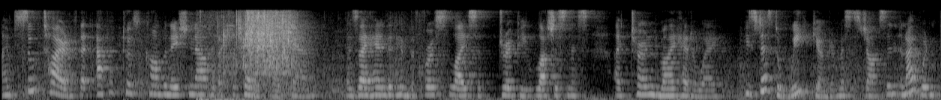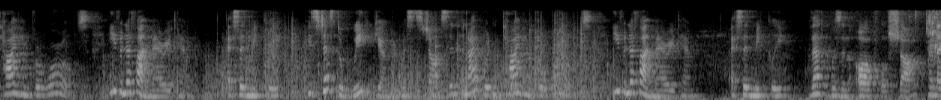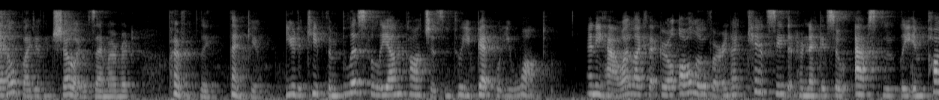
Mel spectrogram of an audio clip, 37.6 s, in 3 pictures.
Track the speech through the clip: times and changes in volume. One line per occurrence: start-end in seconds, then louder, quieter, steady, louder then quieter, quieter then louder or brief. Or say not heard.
0.0-37.5 steady.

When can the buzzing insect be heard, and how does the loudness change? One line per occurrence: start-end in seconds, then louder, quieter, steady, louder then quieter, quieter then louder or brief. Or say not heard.
not heard.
